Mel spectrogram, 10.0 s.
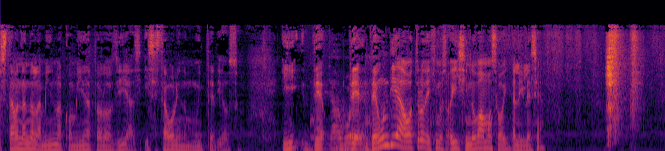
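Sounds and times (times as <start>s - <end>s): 
speech: 0.0s - 8.4s
breathy puff: 9.0s - 9.7s
sneeze: 9.0s - 9.7s.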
